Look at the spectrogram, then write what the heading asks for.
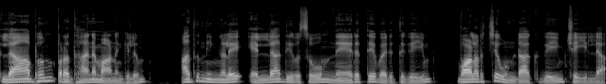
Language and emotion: Malayalam, neutral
